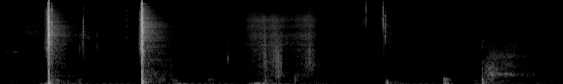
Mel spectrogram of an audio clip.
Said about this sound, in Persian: سیگارم رو روشن کردم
